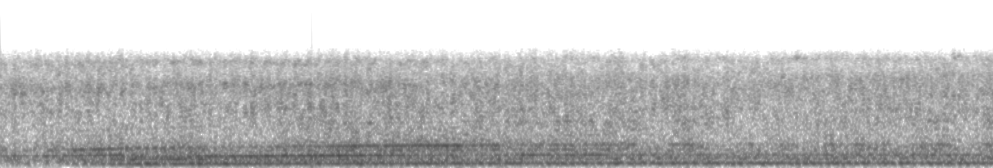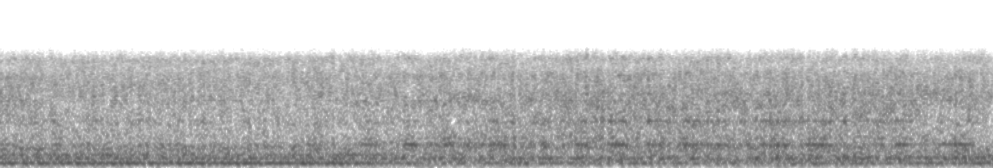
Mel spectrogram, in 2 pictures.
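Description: Zetor tractor's diesel engine running, heard from inside the cab as the tractor drives through snow. The engine note climbs over the first few seconds, then holds steady.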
